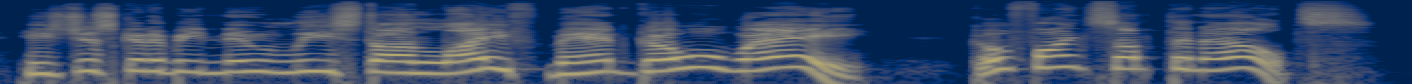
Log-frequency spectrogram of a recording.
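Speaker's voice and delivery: high, loud begging; desperate pleading. Real, not acted. Gamer begging the predator to leave his raptor, loud and high. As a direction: shoo the beast away, pleading hard.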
